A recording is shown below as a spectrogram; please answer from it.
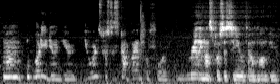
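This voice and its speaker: A man's voice: mid-range voice, steady tone, a little fast, bright, forceful tone. A man playing the exasperated, worried son of a troubled mother in a radio play. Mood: wary. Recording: distant mic, faint background noise.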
